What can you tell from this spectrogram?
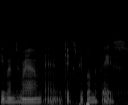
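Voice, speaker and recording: A man is heard. He is whispering. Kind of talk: ASMR whispering. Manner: whispered.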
